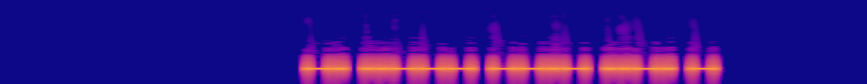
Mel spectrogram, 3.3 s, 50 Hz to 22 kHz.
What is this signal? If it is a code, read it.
Morse code, heard as a keyed tone, about 44 wpm, 700 Hz. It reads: N2QFT
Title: USA Call Signs 45wpm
